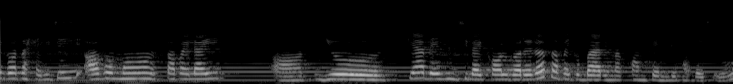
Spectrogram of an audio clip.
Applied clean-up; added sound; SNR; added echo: none; Wind instrument, woodwind instrument; 20 dB; none.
